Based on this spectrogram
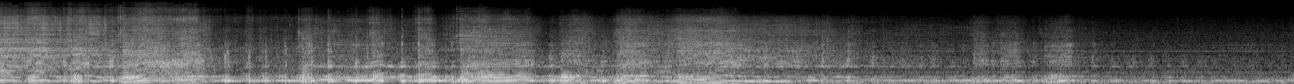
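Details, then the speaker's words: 1981 Suzuki TS250 two-stroke, after carburetor bore setting corrected: kick-started, crackly engine climbs in rapid throttle blips then settles into a steady busy idle; pulls cleanly and powerfully, normal running. "That thing is powerful. That sucker. You crack that throttle just a little bit, she'll stand right up on you. Now, that's how a 250 should be."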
